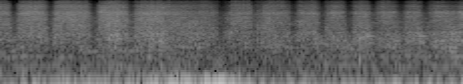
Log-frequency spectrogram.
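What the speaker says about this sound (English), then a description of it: "rub it in, get rid of all that surface rust." Someone rubs a treatment into rusted metal with a steady, gritty scrubbing rhythm of repeated strokes, close and moderately loud, with no talk.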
